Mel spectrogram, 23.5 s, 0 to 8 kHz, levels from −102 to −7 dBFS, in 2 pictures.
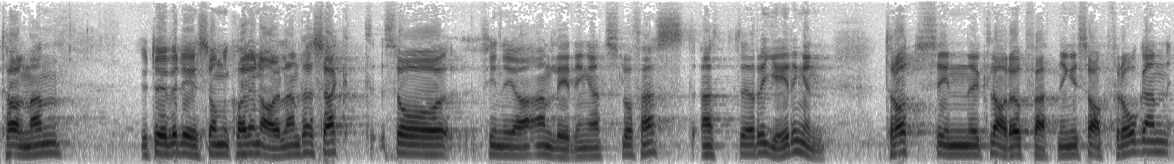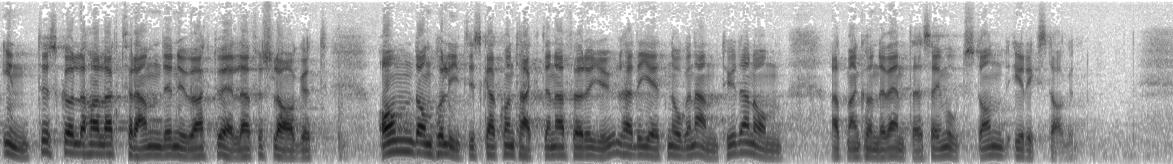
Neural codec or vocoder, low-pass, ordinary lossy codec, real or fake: none; none; none; real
